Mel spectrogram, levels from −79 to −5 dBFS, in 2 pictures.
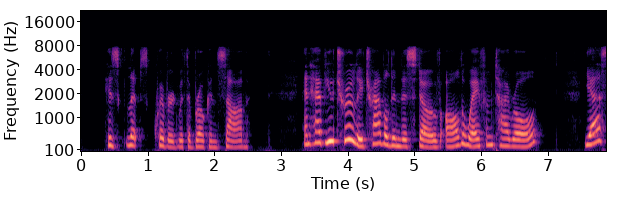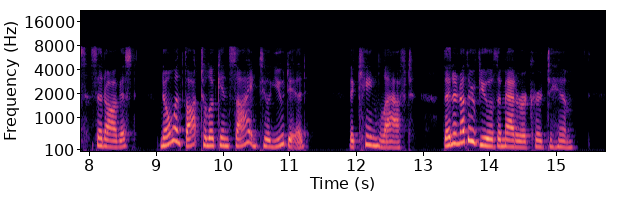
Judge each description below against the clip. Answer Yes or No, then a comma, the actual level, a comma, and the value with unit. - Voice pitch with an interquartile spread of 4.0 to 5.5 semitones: Yes, average, 4.9 semitones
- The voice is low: No, high, 200 Hz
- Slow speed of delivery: No, average, 170 wpm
